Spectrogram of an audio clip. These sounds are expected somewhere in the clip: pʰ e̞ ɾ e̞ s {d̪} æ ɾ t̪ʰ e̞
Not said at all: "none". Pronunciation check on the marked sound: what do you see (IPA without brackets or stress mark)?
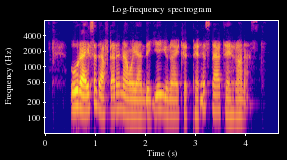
d̪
